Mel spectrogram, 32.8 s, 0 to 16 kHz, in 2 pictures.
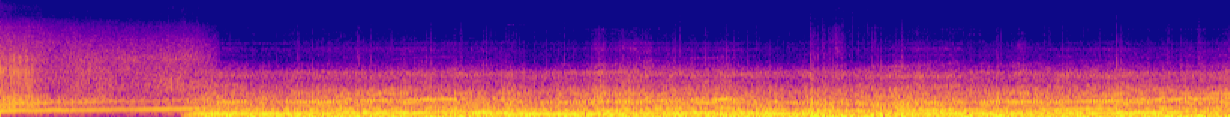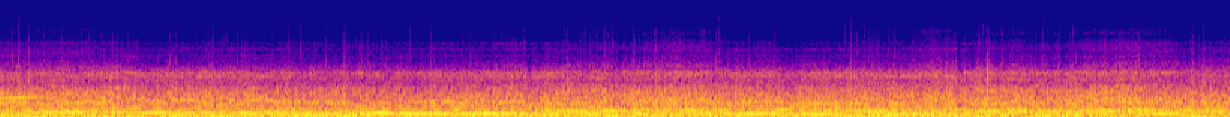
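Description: Porsche 911 rally car's flat-six engine: heard from outside for the first couple of seconds as the car pulls away and fades, then from inside the cockpit. There it runs steadily and sounds muffled, its pitch rising and falling as the car accelerates and changes gear along a winding road.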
